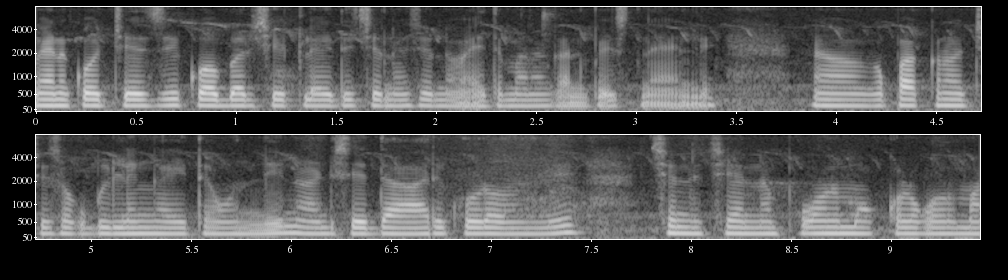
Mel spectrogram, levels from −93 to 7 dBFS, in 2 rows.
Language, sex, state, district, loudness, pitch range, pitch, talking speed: Telugu, female, Telangana, Nalgonda, -18 LUFS, 170-175 Hz, 175 Hz, 145 wpm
